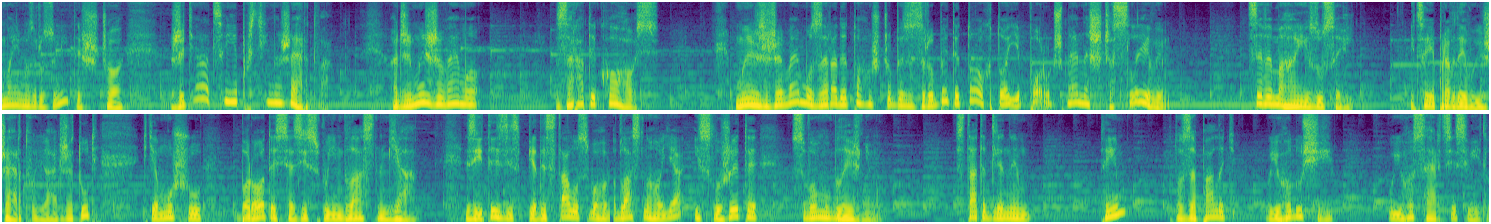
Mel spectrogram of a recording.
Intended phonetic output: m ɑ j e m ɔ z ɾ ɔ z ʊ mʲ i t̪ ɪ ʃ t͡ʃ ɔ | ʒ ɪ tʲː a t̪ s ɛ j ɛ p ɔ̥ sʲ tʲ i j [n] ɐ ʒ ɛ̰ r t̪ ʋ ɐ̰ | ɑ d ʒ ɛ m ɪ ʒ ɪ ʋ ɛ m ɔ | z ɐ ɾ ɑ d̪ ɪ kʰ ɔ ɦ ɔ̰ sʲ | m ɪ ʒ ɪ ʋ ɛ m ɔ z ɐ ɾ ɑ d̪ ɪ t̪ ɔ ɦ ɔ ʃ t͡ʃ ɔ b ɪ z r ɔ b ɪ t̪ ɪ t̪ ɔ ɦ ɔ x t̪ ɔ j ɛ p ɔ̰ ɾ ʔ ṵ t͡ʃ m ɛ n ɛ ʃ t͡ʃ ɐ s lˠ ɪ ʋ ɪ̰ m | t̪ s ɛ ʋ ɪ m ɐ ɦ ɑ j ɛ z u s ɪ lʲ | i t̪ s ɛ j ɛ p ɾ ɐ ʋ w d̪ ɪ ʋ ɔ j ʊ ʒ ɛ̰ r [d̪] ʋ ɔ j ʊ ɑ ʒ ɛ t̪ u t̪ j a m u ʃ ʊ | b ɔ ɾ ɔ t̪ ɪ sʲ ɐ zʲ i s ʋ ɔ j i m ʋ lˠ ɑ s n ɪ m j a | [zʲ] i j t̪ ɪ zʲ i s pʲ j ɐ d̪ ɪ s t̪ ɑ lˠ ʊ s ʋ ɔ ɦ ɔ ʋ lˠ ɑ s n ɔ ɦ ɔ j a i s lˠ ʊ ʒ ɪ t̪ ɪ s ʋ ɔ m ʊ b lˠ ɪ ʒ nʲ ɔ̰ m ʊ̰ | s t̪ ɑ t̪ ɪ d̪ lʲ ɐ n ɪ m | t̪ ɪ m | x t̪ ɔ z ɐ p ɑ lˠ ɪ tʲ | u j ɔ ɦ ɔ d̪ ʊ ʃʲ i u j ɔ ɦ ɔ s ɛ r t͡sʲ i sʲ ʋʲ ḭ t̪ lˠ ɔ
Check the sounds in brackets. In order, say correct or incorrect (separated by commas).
correct, incorrect, correct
